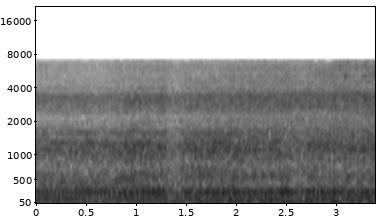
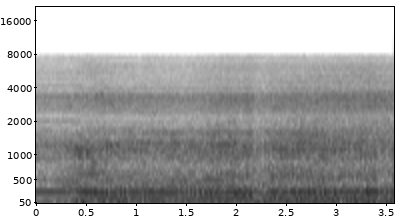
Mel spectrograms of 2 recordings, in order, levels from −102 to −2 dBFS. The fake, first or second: second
